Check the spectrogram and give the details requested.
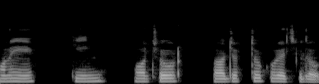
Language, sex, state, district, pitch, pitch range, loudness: Bengali, male, West Bengal, Dakshin Dinajpur, 140 Hz, 140-145 Hz, -30 LUFS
